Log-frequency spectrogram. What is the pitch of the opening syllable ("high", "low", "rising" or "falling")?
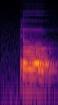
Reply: low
